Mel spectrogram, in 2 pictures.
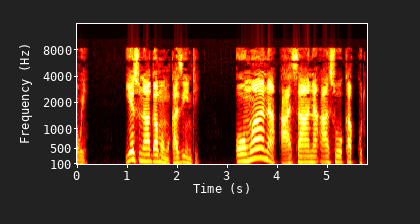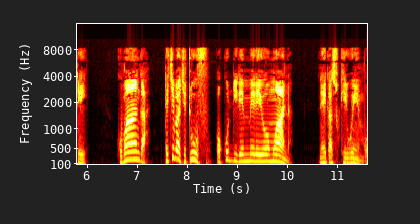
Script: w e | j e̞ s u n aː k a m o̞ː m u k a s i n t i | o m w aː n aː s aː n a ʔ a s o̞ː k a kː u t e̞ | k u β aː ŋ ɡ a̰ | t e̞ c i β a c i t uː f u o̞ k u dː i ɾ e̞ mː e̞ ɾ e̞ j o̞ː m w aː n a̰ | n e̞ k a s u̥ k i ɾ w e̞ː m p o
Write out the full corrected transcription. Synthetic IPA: w e | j e̞ s u n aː ɡ a m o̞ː m u k a z i n t i | o m w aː n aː s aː n a ʔ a s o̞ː k a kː u t e̞ | k u β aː ŋ ɡ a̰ | t e̞ c i β a c i t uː f u o̞ k u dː i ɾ e̞ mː e̞ ɾ e̞ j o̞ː m w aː n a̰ | n e̞ k a s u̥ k i ɾ w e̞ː m b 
